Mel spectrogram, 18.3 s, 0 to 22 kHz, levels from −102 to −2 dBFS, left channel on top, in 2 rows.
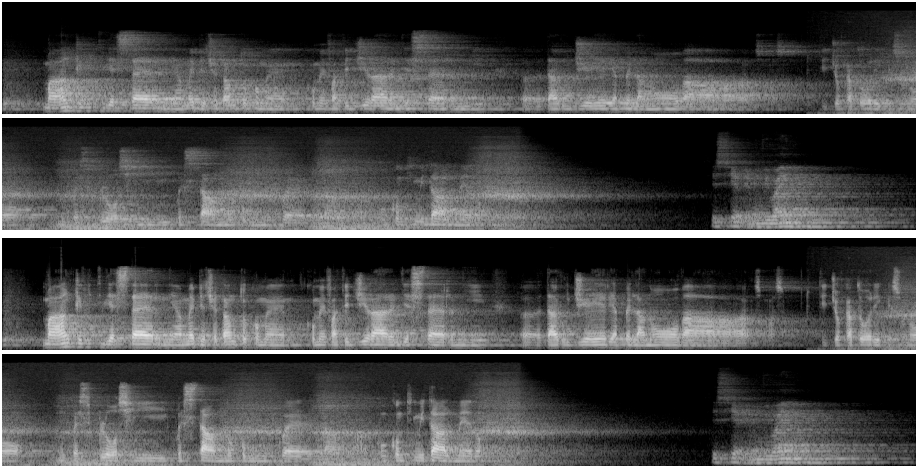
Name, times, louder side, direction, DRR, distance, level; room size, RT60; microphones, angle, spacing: voice 1, 0.4-4.8 5.2-7.5 8.3-9.3 9.7-13.9, right 6 dB, 80° right, 11 dB, 0.4 m, -27 dB
sound 1, 8.3-14.3, right 1 dB, 10° right, 0.6 m, -38 dB
voice 2, 16.2-17.1, equal, 75° left, -5 dB, 2.2 m, -36 dB
11.0 x 6.7 x 2.9 m, 2.2 s
head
